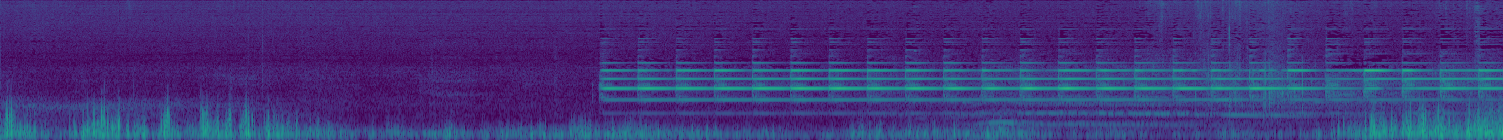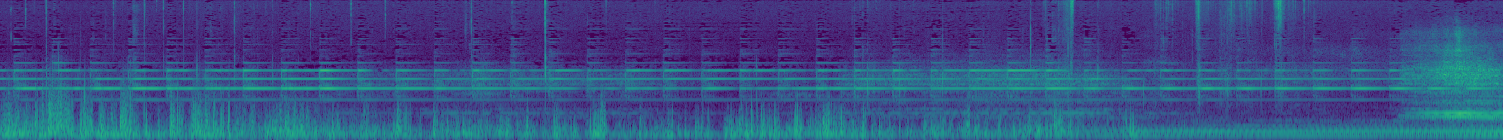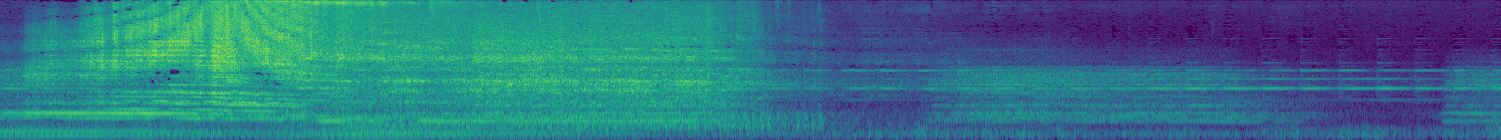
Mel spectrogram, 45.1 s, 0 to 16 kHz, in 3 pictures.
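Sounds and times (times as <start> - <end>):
crossing warning bell ringing: 6.0 - 45.0
train drone: 8.5 - 45.0
low rumble: 22.4 - 39.7.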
